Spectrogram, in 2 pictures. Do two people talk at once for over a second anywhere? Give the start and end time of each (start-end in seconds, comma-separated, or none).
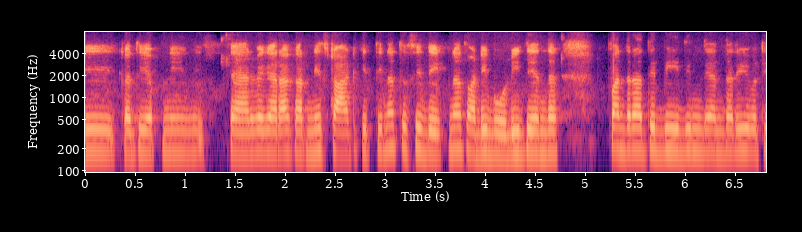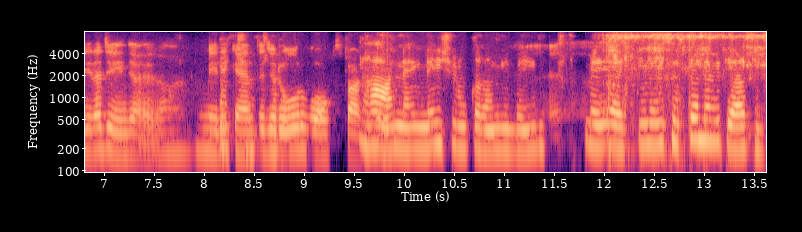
none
